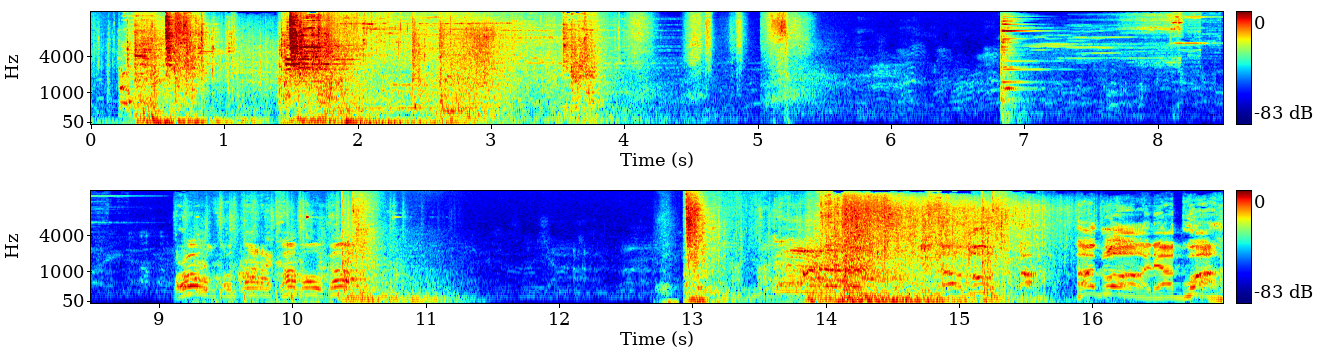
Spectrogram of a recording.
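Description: Magical chimes and whooshes from a card game ring out in bursts.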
